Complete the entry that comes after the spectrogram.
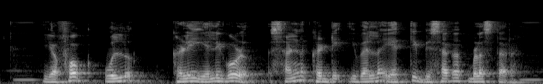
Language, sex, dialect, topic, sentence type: Kannada, male, Northeastern, agriculture, statement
